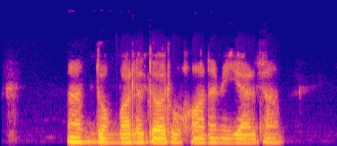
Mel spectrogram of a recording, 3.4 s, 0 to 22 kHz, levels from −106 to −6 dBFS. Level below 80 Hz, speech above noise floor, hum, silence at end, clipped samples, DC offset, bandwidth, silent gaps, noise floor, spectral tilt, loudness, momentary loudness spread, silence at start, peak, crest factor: -56 dBFS; 50 dB; none; 0.55 s; under 0.1%; under 0.1%; 5.8 kHz; none; -68 dBFS; -9.5 dB/octave; -19 LUFS; 10 LU; 0.05 s; -2 dBFS; 18 dB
